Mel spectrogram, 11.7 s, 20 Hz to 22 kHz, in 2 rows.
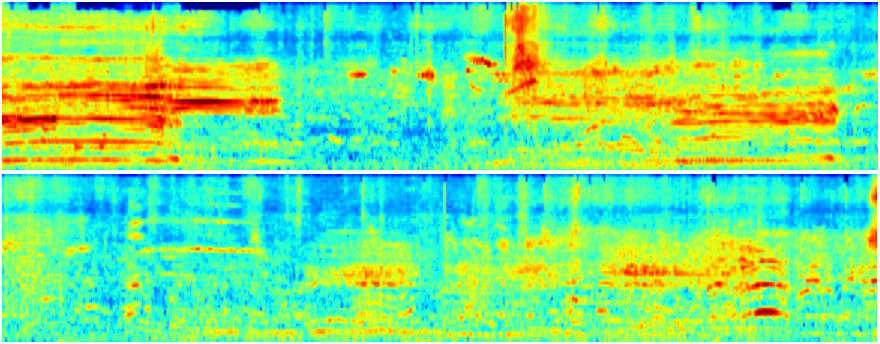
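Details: Sahiwal cows with calves low repeatedly at the Raniganj cattle market, Dinajpur, 27 November 2025; several drawn-out moos, some rising then falling, follow one another amid crowd chatter and market bustle.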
